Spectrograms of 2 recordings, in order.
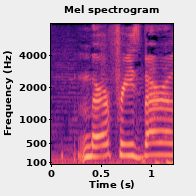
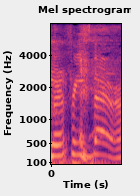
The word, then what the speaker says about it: Murfreesboro: Murfreesboro, is that how you say it? There you go, yeah. You even said it with a little bit of accent. Murfreesboro.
